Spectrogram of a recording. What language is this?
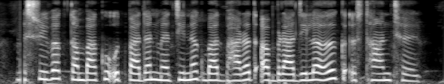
Maithili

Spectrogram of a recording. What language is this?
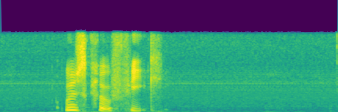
Danish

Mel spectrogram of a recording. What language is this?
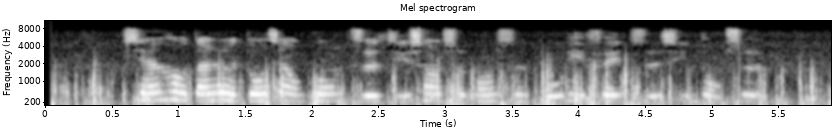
Chinese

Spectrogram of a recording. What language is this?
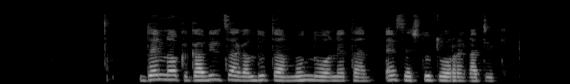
Basque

